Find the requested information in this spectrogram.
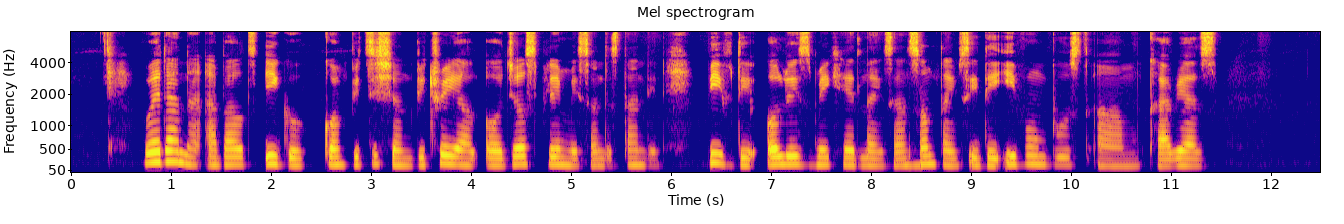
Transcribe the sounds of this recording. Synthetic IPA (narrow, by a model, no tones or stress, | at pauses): wɛdanaʔabaʊtiɡokɔ̃mpitiʃɔ̃nbitʰɹealɔd͡ʒɔstpʰlẽmisɔ̃ndəstãndĩnb̥ifdeɔlwezmekhɛdlãɪ̃nsãnsɔ̃mtãɪ̃msit̚deʔivə̃nbustʌmkʰaɹiəz̥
